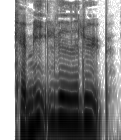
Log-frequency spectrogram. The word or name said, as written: kamelvæddeløb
